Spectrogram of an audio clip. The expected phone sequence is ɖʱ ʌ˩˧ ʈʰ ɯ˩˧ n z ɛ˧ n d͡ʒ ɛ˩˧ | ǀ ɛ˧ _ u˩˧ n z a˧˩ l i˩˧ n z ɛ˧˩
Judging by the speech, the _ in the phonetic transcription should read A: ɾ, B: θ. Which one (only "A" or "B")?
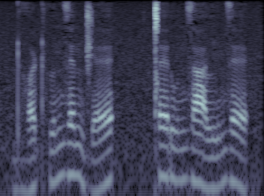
A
